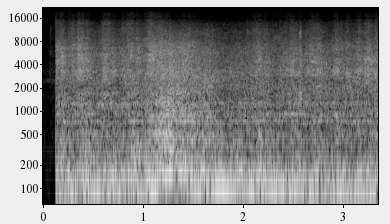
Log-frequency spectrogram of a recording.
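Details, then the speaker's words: 1966 Chevy Impala after reconnecting the repeatedly loose ignition wire: fires at once, settles to deep steady idle without misses; new tach reads wrongly around 250 RPM, exhaust vibrating the car as not fitted right. "The tack seems to be off. It says we're not even running like 250 RPM. The exhaust is vibrating the crap out of the car because it's not on right."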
